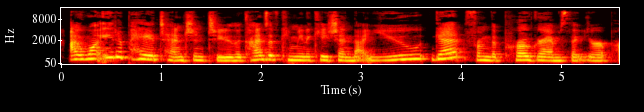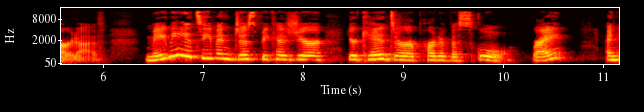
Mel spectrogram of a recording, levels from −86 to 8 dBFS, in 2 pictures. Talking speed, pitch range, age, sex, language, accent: 205 wpm, 195-265 Hz, 20-39, female, English, American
